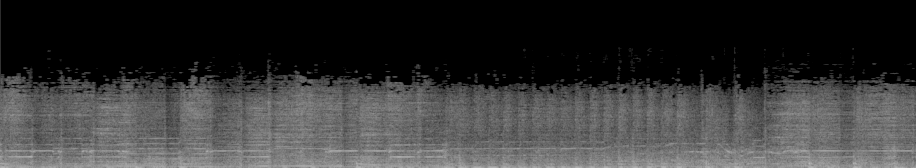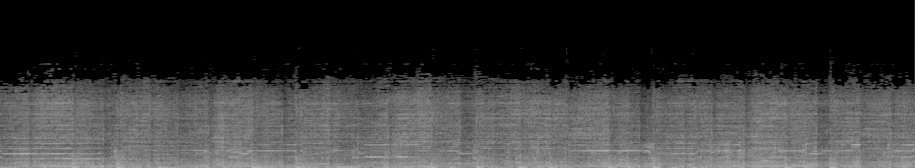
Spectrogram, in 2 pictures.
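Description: A live rock band playing: two electric guitars over a drum kit, loud and continuous.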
